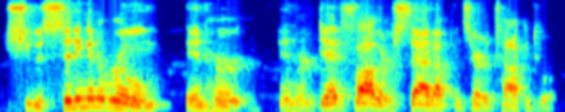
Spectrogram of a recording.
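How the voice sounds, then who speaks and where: A man's voice: mid-range voice, expressive, brisk. A man hosting a podcast, telling stories in a chatty way with lots of fillers. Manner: chatty storyteller, many you-know fillers. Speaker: podcast host. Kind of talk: casual chat.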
